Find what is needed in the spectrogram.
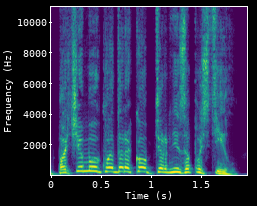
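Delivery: high-pitched angry questioning; yelled demand. A narrator's reading. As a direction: chew out a crewman over a mistake. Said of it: "заорал Туман".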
